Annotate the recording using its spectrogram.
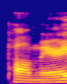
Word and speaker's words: Palmieri: Did I say that right? Palmieri, yeah.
